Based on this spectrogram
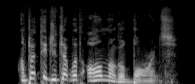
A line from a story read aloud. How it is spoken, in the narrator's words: she said hotly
